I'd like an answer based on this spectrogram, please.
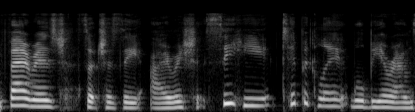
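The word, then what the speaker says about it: Sidhe: The Sihi are very, very Seelie, if you want to call them the Seelie, whatever. I prefer the Sihi because it's how it's meant to be pronounced.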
